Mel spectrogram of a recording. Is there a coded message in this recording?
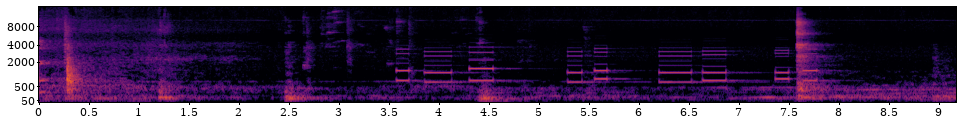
Yes: DTMF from 3.6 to 7.8 s, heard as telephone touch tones, dialled by hand, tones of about 230 ms, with room echo and the noise inside a lift. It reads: 516 18 14 75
